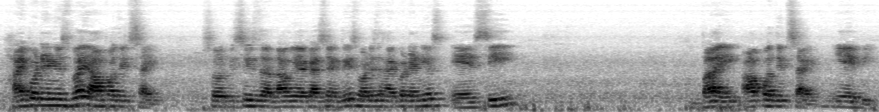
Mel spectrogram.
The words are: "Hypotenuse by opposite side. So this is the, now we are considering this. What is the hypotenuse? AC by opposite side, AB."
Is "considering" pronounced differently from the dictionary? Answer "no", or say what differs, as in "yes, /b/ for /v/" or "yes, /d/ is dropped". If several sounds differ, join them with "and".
yes, /n/ is dropped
